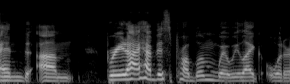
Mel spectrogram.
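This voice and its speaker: Speaking at a very fast pace, a woman keeps her tone animated. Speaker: podcast co-host. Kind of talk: casual chat.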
